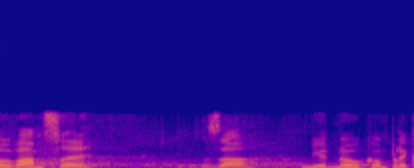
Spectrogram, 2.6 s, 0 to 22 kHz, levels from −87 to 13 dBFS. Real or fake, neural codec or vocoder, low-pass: fake; codec, 16 kHz, 4 kbps, X-Codec, HuBERT features, trained on LibriSpeech; 7.2 kHz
